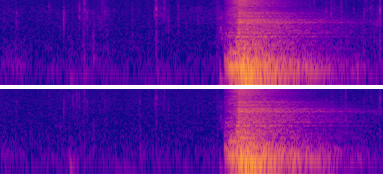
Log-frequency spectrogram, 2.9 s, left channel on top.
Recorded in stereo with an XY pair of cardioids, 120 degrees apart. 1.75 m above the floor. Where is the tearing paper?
Straight ahead, 0.9 m.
